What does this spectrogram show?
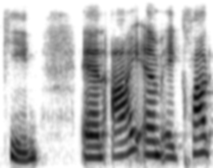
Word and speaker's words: Keuhn: It doesn't look like it's pronounced Keen, but it is pronounced Keen.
